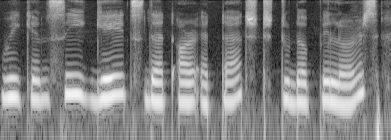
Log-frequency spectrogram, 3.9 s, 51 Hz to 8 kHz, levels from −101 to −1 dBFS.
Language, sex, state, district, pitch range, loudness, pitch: English, female, Assam, Kamrup Metropolitan, 200-235 Hz, -14 LUFS, 215 Hz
